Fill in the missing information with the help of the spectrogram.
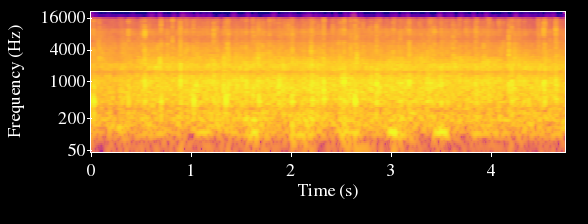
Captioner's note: audience applauding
